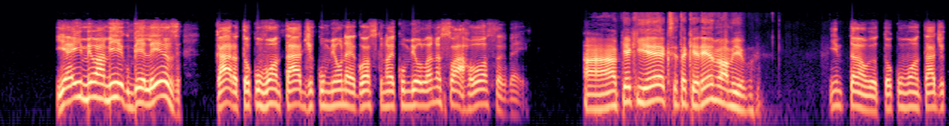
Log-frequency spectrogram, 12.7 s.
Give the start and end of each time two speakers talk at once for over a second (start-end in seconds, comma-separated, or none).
none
